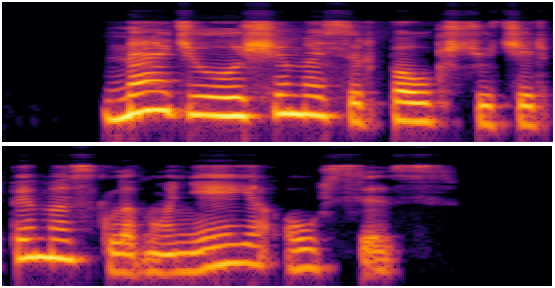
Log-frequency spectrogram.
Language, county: Lithuanian, Kaunas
